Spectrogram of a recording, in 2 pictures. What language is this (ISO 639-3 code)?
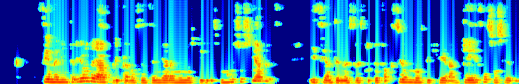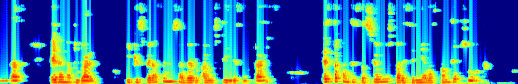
spa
